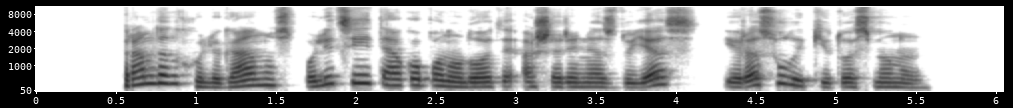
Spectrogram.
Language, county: Lithuanian, Šiauliai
